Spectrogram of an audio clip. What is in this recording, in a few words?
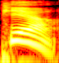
"pia4", taiwanese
